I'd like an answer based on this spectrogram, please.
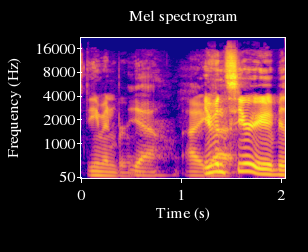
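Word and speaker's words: Demonbreun: It looks like that's how it's spelled, but everybody pronounces it Demumbrian, but it's Demon Brewing.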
